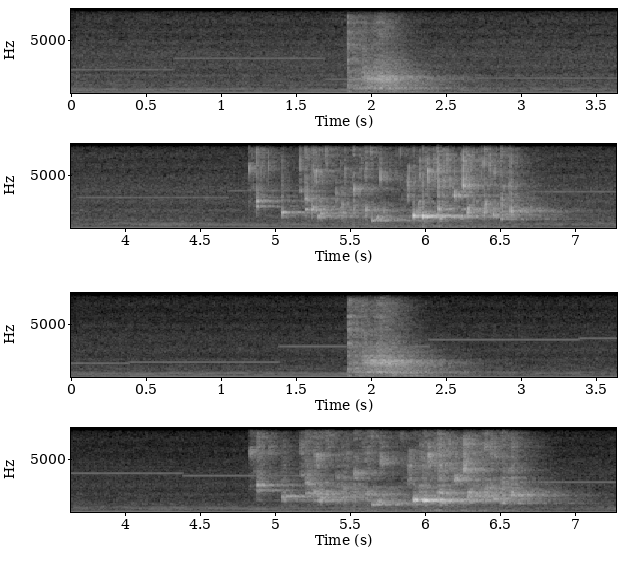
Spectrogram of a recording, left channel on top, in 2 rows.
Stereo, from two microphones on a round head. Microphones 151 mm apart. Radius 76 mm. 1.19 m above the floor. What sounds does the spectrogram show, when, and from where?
1.8 s a zipper: 25° left (ahead or behind), 1.0 m
4.8 s dripping: 50° left (ahead or behind), 0.5 m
